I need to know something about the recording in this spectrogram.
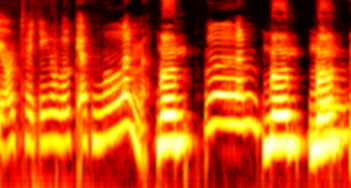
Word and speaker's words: MLEM: put their tongue out, it's said to make the sound MLEM. MLEM. So that's the name of the game, MLEM Space Agency. So if you now say it like MLEM or something like that, you have to just say MLEM Space Agency. It's a sound.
